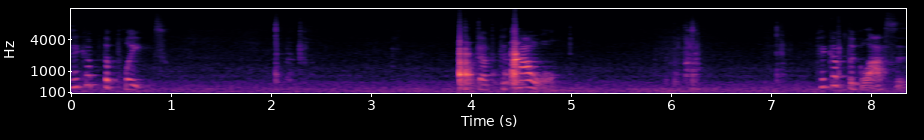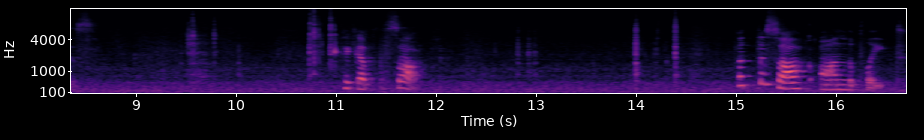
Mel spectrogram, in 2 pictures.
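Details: Adult speaker giving spoken instructions, with objects handled nearby; Normal speech.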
